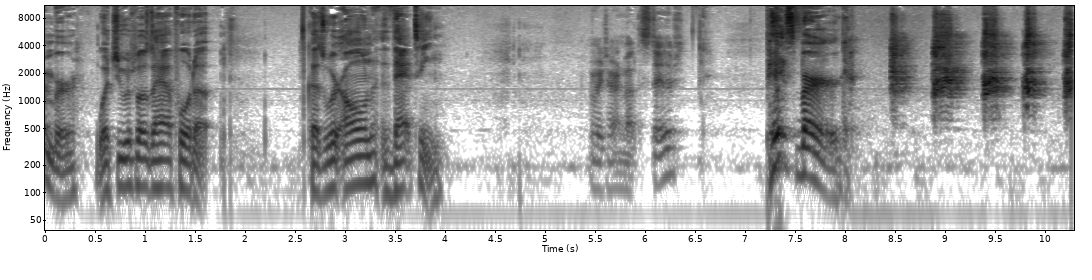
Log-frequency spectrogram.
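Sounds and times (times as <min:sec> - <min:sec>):
speech: 0:00.0 - 0:02.0, 0:02.6 - 0:04.1, 0:05.5 - 0:08.2
duck quacking: 0:08.5 - 0:10.2.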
